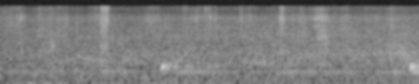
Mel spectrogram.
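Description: A small hand bell rings.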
